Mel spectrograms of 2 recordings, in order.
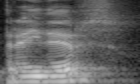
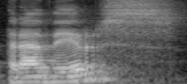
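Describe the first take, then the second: First: It is pronounced with English sounds. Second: It is pronounced with Spanish sounds.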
